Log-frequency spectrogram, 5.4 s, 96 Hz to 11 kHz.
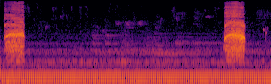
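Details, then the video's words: Two clear, mewing calls from wild Little Owl pairs courting at nest boxes, 2023. Each call lasts about half a second, swells and falls in pitch, and comes about four seconds after the other against a constant low background drone. "Whoo's Courting Who? A Charming Encounter Of Little Owl Pairs At Nest Boxes"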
